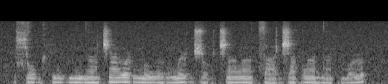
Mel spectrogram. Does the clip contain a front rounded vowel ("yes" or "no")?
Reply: no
